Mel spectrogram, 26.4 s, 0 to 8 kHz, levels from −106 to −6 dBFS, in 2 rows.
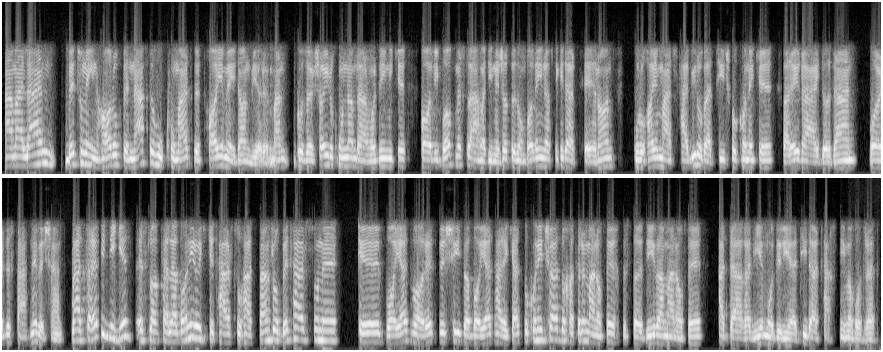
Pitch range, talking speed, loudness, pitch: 125-165 Hz, 170 wpm, -18 LUFS, 145 Hz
